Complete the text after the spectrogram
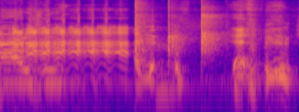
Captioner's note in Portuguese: risadas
